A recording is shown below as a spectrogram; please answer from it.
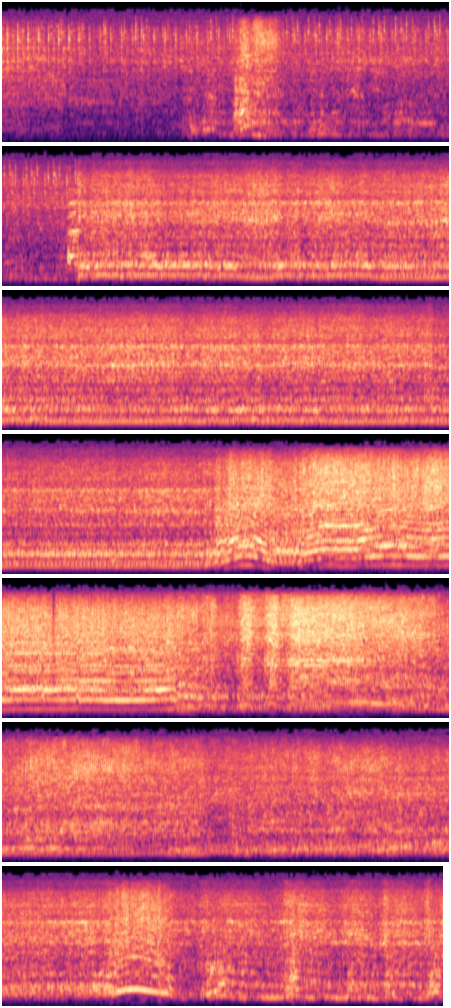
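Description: Drag-racing motorcycle engine held at steady high revs for about ten seconds, then revved in a run of rising and falling throttle blips, with another blip near the end.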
